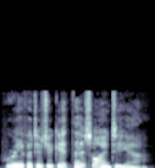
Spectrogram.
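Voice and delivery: very high, incredulous; astonished question. Acted. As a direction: ask in playful disbelief. Nana amused, asks granddaughter.

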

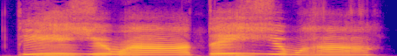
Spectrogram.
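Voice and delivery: very high, loud squawky parrot. Acted. Parrot talking.

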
